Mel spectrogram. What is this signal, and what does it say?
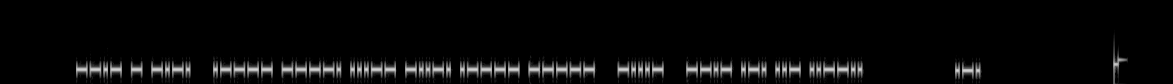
Morse code, heard as a keyed tone, about 36 wpm, 700 Hz. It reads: QTC 193/10 <BT> QRU? R
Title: Worked All Europe DX Contest - QTC Exchange - 35wpm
